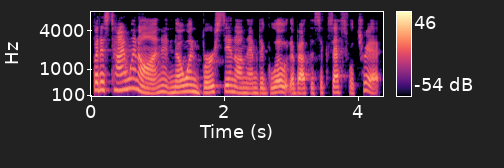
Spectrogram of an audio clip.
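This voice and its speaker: A woman reading a children's novel aloud as scripted narration, in an expressive storybook manner. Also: medium pitch, normal speed. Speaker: audiobook reader.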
